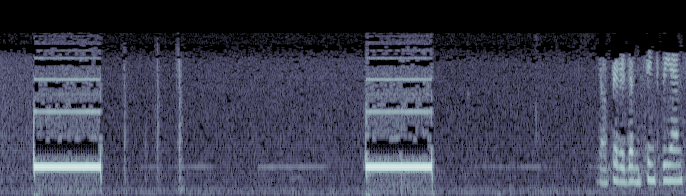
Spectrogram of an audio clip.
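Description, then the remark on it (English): A telephone line rings twice on a call to an operator, each long electronic ring about a second, separated by a long pause with faint line hiss, and the operator does not pick up; a voice begins speaking at the end. “The operator doesn't seem to be answering.”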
